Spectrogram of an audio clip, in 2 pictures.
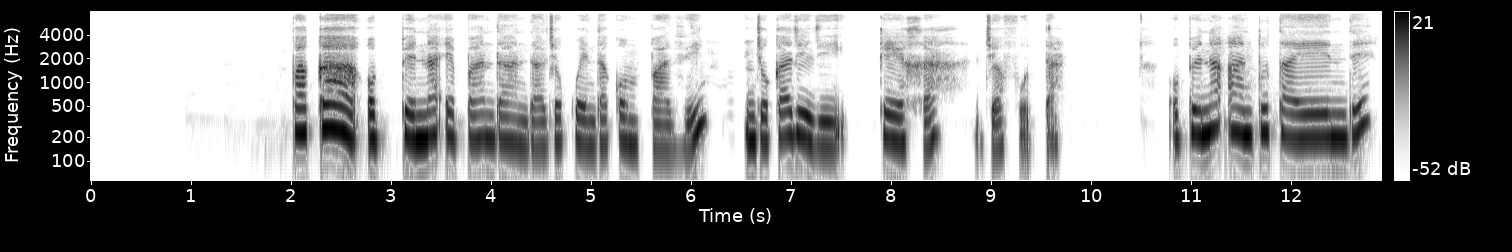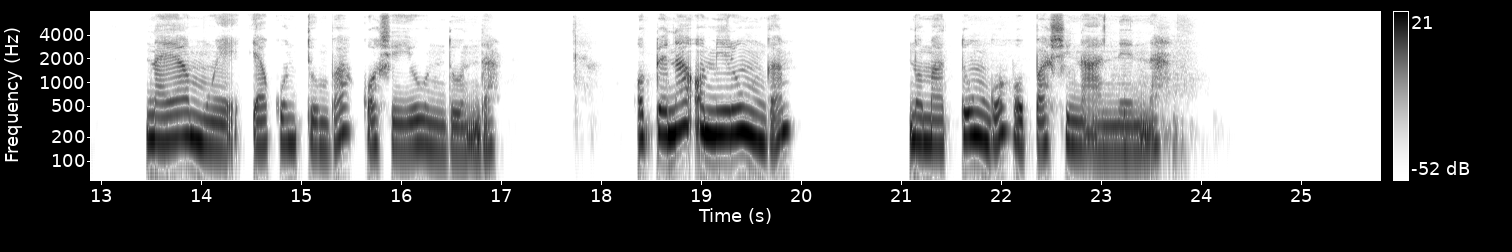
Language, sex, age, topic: Oshiwambo, female, 25-35, agriculture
